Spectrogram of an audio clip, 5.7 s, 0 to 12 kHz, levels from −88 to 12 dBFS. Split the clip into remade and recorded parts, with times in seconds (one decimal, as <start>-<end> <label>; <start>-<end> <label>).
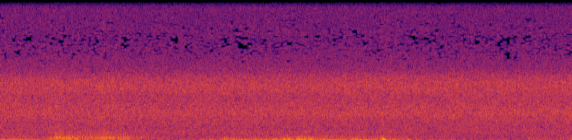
0.0-5.7 recorded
